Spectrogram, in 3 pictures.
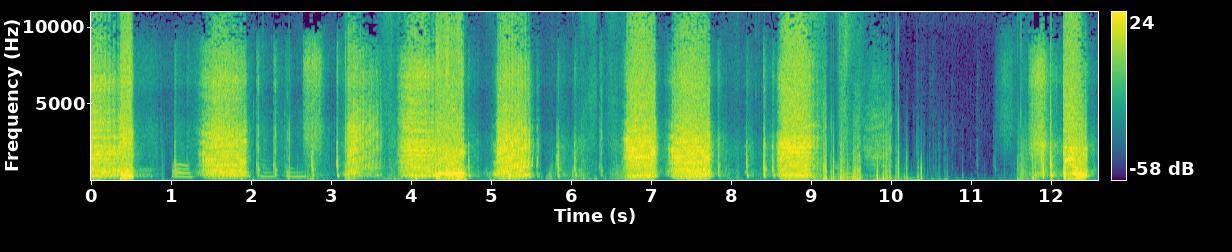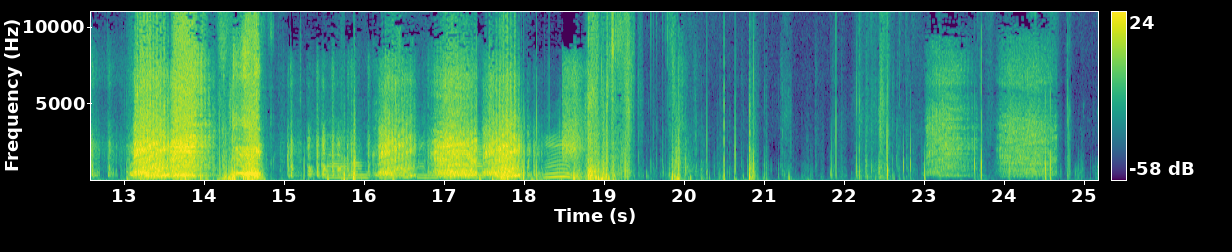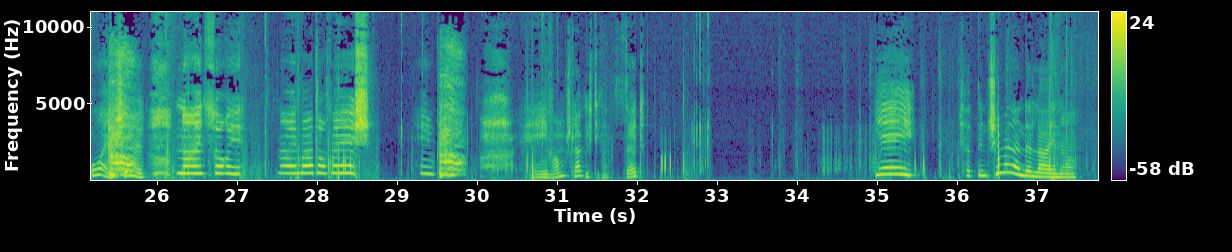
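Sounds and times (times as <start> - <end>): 
video game horses neighing and whinnying: 0.0 - 2.2, 3.0 - 5.9, 6.6 - 9.2, 11.8 - 18.8, 23.0 - 24.7, 25.4 - 25.8, 29.5 - 30.0
speech: 36.9 - 37.6.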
